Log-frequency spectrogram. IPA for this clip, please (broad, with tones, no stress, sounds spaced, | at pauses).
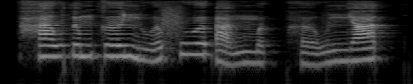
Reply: h a˧ w ɗ ə˧ m k əː˧ ɲ u˨˩˦ ə̯ f u˧ ə̯ ʔ a˨˩˨ n m ə˨˩ k̚ h ə˨˩˦ w ɲ a˦˥ t̚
